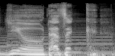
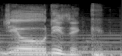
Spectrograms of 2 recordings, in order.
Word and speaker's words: geodesic: In fact, both pronunciations are acceptable. You say geodesic, I say geodesic.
